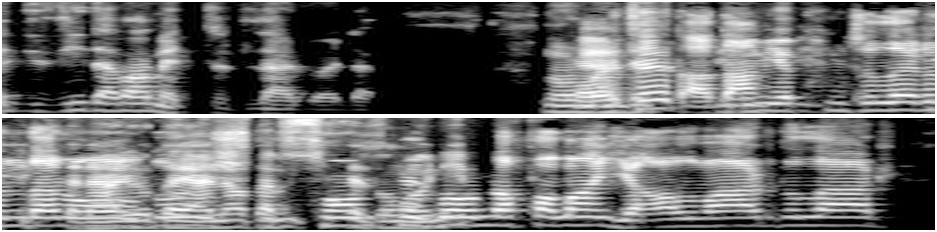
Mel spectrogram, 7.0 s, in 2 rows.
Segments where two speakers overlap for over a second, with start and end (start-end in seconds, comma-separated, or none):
2.1-5.3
